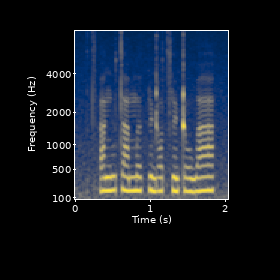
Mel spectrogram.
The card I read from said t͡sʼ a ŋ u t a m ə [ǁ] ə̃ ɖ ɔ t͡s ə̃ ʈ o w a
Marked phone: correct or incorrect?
incorrect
